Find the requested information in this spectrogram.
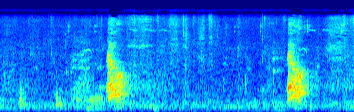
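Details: At a breeder in Hamamatsu, Shizuoka, Japan, an adult Siberian Husky scolds overexcited puppies on their first time outside: two sharp, loud barks nearly two seconds apart, with a few softer yips between.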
